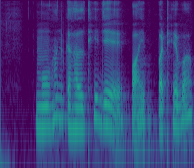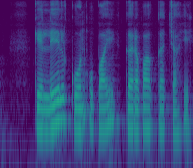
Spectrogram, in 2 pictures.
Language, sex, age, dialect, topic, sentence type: Maithili, male, 25-30, Bajjika, banking, statement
